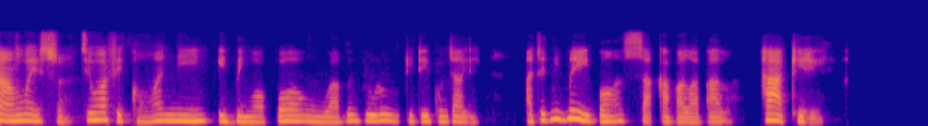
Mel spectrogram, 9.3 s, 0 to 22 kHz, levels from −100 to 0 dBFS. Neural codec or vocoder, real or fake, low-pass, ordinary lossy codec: codec, 16 kHz, 0.5 kbps, FunCodec, trained on Chinese and English, 25 frames a second; fake; none; none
